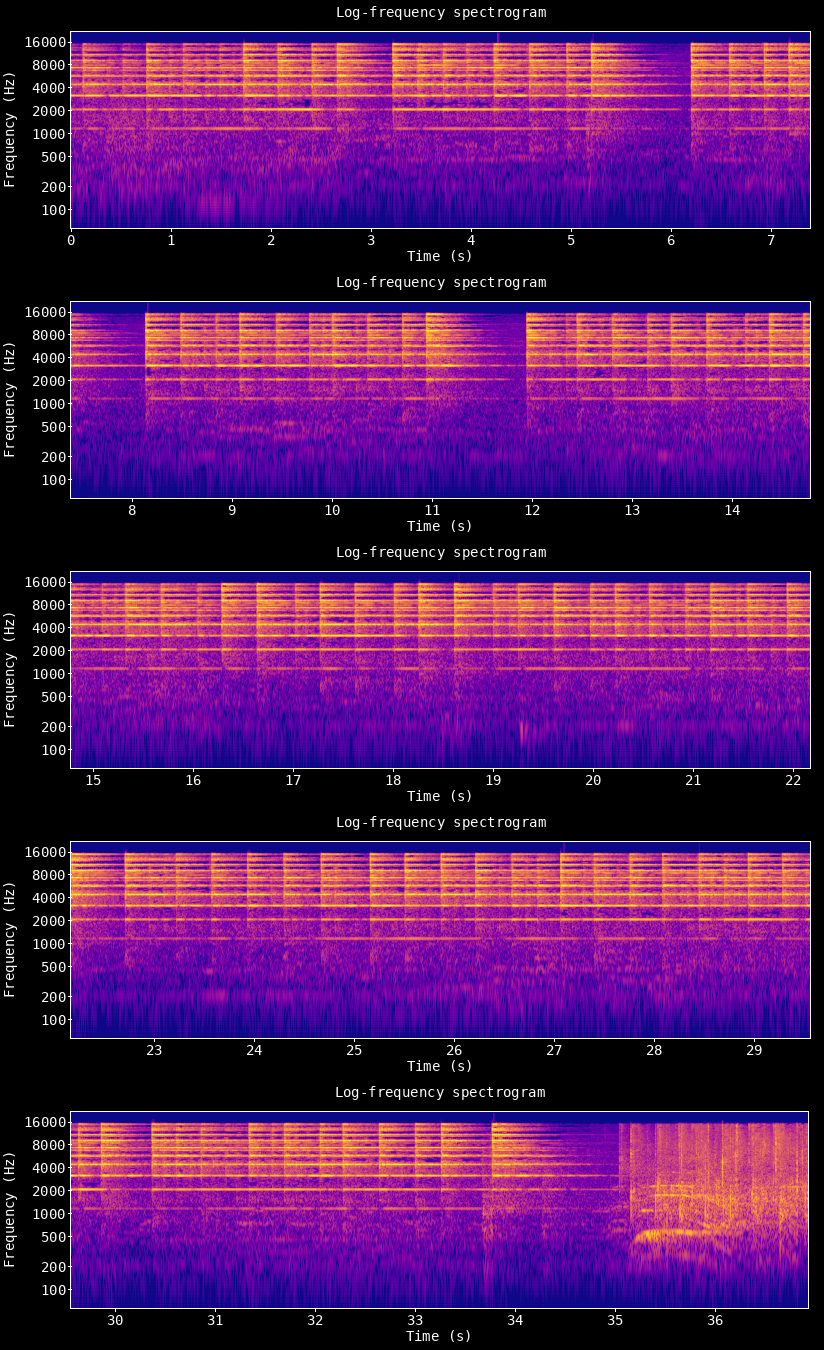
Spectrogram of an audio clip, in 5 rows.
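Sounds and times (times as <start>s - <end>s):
cable car bell ringing rhythmically: 0.0s - 36.0s.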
